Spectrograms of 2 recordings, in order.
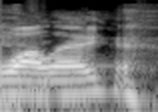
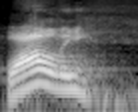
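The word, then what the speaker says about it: Wahle: It's not Wale. I'm sure you get that a lot. Wally.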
